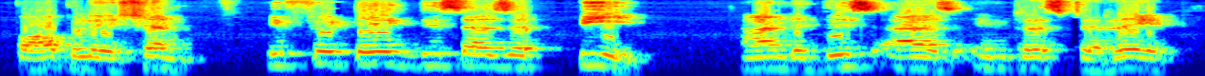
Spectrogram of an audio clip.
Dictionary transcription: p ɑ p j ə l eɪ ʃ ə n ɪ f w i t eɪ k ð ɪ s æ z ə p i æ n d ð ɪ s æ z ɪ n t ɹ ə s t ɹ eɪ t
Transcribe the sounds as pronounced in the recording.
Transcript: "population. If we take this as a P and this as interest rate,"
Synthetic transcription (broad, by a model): p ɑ p j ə l eɪ ʃ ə n ɪ f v i t eɪ k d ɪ s æ z ə p i æ n d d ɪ s æ z ɪ n t ɹ ə s t ɹ eɪ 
